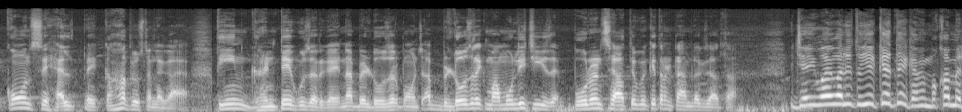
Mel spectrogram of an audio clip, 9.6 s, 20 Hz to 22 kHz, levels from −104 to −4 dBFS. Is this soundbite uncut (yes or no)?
no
